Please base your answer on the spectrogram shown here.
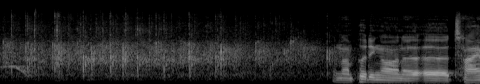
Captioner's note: applause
